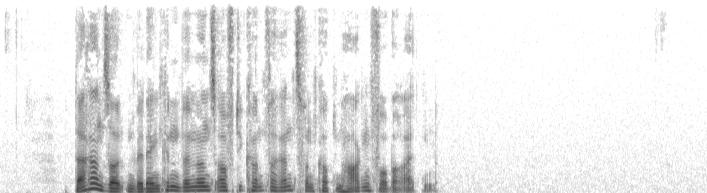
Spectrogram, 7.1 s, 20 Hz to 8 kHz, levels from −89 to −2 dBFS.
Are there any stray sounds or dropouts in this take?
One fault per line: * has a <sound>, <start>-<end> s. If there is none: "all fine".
all fine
